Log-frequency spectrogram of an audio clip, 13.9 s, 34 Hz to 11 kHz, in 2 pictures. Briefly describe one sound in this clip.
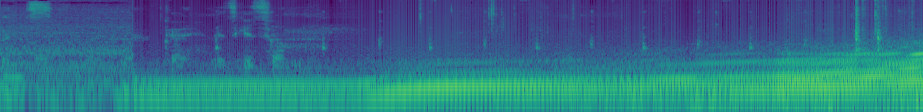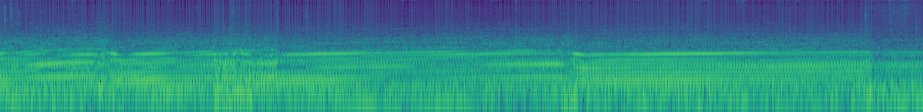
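A twin-turbo V8 SUV accelerates through the gears.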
